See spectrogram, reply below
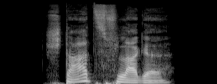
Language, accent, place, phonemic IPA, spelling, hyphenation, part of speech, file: German, Germany, Berlin, /ˈʃtaːt͡sˌflaɡə/, Staatsflagge, Staats‧flag‧ge, noun, De-Staatsflagge.ogg
- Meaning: state flag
